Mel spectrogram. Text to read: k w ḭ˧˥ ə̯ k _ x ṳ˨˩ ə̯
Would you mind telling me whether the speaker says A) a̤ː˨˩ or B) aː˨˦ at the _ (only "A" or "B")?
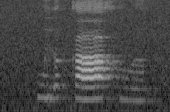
B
